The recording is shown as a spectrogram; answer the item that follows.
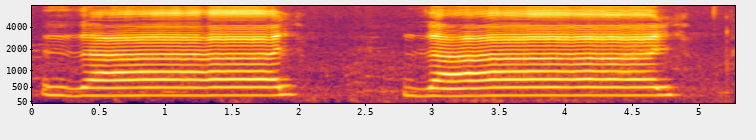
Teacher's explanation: then उसका भी यही मखरज है, जैसे सा का था ज़बान की नोक जब सना अलिया के किनारे से लगेगी यानी कि सिरे से लगेगी तो ज़ाल अदा होगा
